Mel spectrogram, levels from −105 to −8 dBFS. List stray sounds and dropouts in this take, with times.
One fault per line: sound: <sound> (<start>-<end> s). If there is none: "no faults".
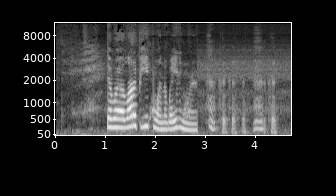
sound: laugh (3.0-4.5 s)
